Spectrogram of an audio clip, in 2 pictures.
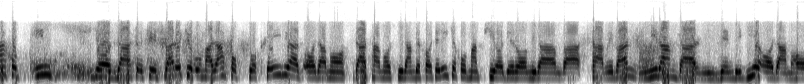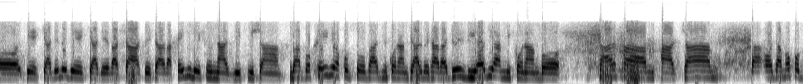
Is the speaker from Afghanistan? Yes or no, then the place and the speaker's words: no; Iran; now in Sweden; من گذرنامه ایران رو دارم. من ایرانی هستم و با اینکه 32 سال سوئد زندگی میکنم، هیچ وقت تقاضای اینو نکردم که پاس سوئدی بگیرم یا سوئدی بشم.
